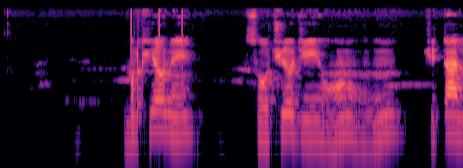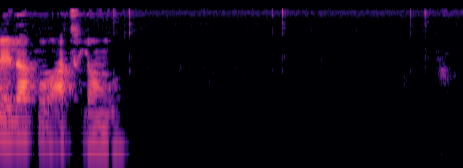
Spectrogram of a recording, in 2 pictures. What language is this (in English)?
Gujari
